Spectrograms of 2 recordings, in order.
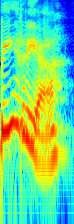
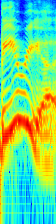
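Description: First: The R sound is rolled. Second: The R sound is not rolled. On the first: The speaker calls it right. "You should know how to roll your R's" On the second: The speaker calls it wrong. "It's not birria"

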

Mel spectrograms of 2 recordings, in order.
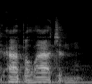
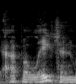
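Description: First: The word is said in the local regional way. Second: The word is said in the northern, western way. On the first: The speaker calls it right. "the correct pronunciation of the mountain range is in fact Appalachian" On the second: The speaker calls it wrong. "People in the north and west will usually say Appalachian"

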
